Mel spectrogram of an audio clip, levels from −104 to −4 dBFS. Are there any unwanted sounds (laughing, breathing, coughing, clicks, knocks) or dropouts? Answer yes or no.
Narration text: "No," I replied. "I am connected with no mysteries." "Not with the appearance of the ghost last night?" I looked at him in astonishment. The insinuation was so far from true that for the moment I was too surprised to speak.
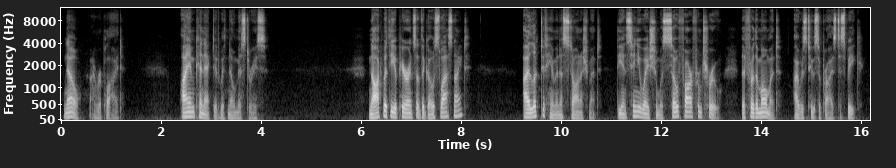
no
